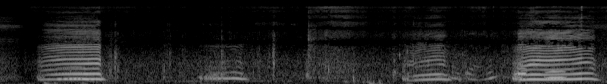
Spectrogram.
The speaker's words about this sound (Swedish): De har väldigt mänskligt språk. De låter tydligt typ som att när man håller eh, handen för munnen och samtidigt pratar. Nu ska vi lyssna på hur alpackor låter.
